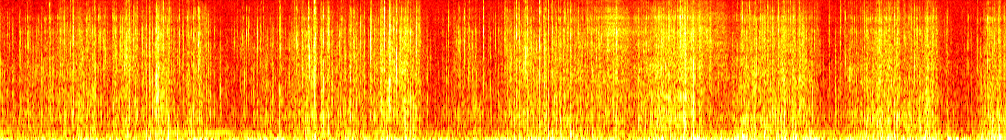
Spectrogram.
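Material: Paper.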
